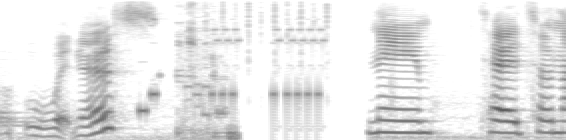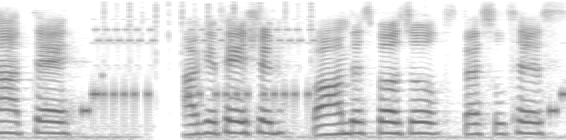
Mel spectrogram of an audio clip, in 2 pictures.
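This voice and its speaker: A woman puts on a robotic character voice, pitched fairly high. She speaks at a fairly slow pace with long, frequent pauses. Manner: flat, mechanical.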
